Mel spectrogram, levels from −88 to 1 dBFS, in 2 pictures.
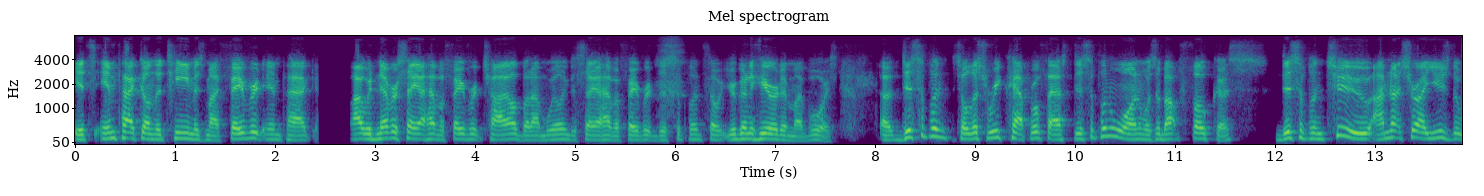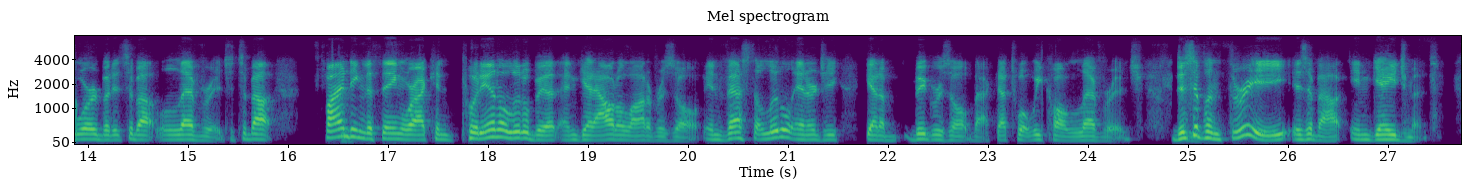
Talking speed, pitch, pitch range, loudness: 220 wpm, 140 Hz, 130-160 Hz, -23 LUFS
